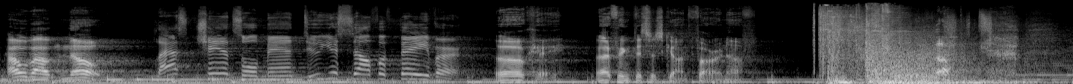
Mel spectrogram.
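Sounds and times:
speech: 0.1s - 7.8s, 9.4s - 10.4s
loud gunshot: 8.2s - 9.9s.

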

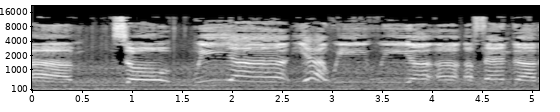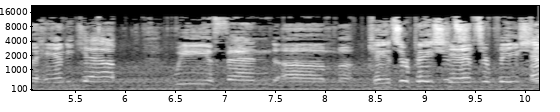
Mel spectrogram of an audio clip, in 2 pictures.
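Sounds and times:
steady low rumble: 0.0s - 10.1s
speech: 0.4s - 10.1s
voice imitating cars whooshing past on a closed highway: 9.8s - 10.1s.

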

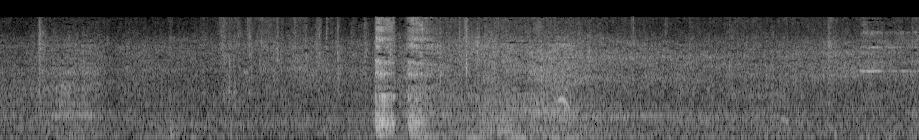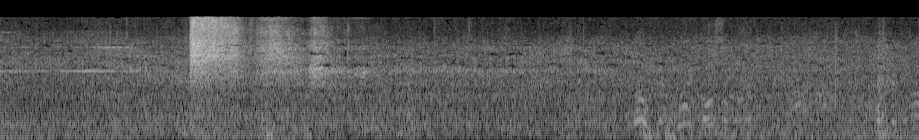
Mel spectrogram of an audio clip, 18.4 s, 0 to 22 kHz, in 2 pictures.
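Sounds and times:
heavy tow truck rumbling: 0.0s - 18.3s
tow truck air brakes hissing: 8.5s - 12.9s.

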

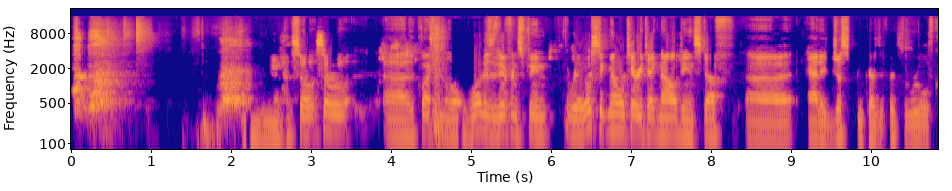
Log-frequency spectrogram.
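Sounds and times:
dog barking: 0.0s - 0.8s, 1.8s - 2.3s
speech: 1.8s - 10.8s.

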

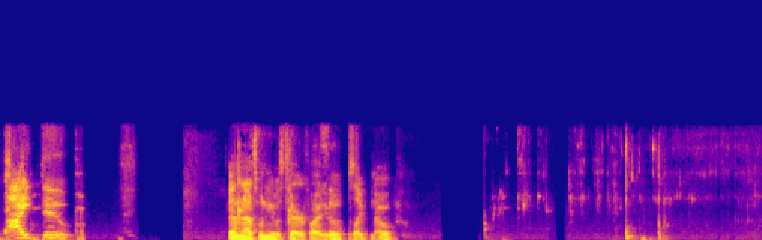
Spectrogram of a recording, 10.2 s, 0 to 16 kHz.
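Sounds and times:
speech: 0.2s - 1.8s, 3.1s - 5.4s
soda pouring into a cup: 6.9s - 10.1s.

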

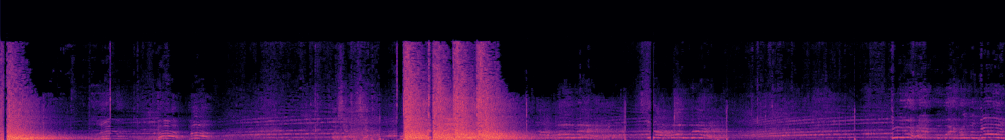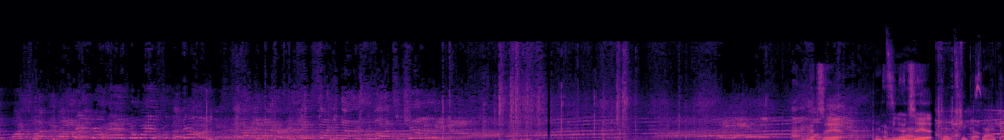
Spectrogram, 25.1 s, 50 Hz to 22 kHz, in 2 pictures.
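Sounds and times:
gunshots in bodycam footage: 0.0s - 1.4s, 4.4s - 7.0s
wailing siren-like tone: 0.8s - 5.0s, 6.8s - 25.1s
people shouting: 1.1s - 25.1s
speech: 23.7s - 25.1s.

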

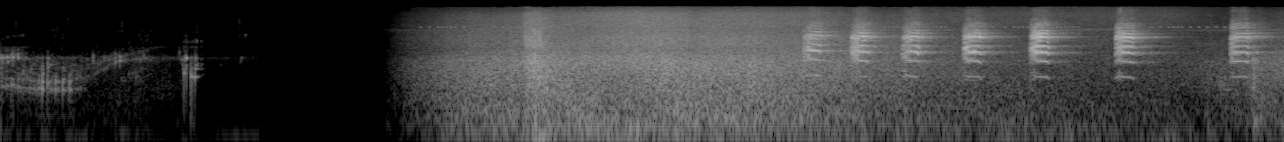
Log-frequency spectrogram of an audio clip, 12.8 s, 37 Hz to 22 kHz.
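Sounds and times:
ocean surf roaring: 4.1s - 12.8s
ocean wave crashing: 4.3s - 11.1s, 12.2s - 12.8s.

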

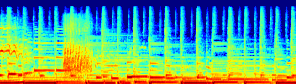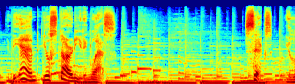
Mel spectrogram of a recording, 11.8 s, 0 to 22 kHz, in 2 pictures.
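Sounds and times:
horse neighing: 0.0s - 0.5s, 1.2s - 2.0s
rhythmic music with a regular beat: 0.0s - 11.8s
horse snorting: 1.2s - 2.0s
speech: 6.2s - 8.3s, 11.0s - 11.8s.

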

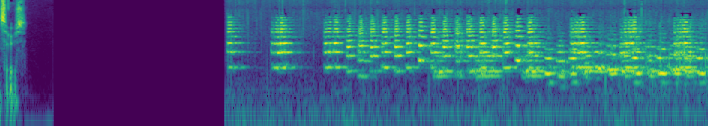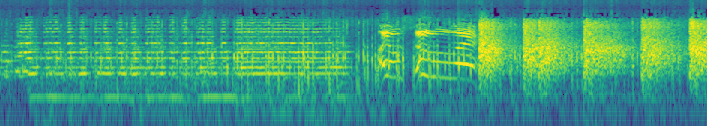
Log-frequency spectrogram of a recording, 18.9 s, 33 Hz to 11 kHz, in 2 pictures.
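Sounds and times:
speech: 0.0s - 0.4s
orchestral music: 3.0s - 14.2s
galloping horse hoofbeats: 3.0s - 18.8s.

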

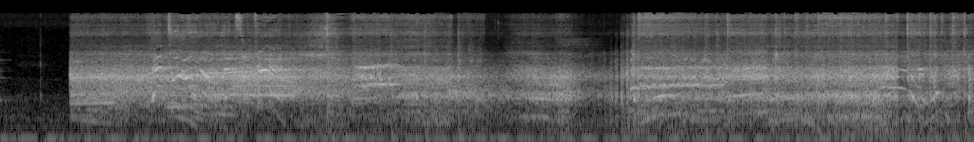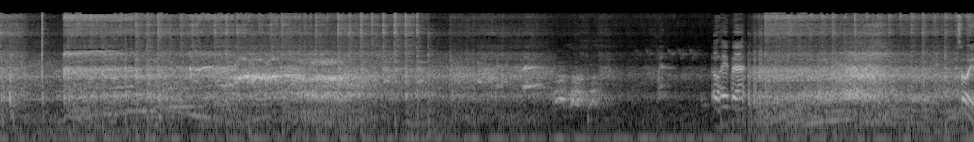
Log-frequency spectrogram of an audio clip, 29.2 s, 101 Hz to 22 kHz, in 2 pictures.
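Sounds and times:
stock cars racing in a NASCAR race: 1.1s - 22.8s
stock car tires skidding and squealing: 1.1s - 22.9s, 25.9s - 29.0s.

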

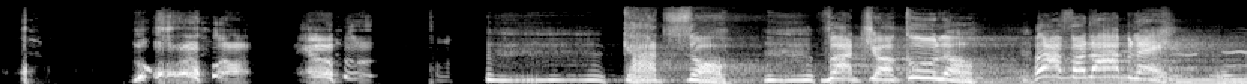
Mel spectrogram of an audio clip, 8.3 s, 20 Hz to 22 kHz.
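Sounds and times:
person choking and coughing on pasta stuck in the throat: 0.0s - 3.1s
speech: 1.5s - 2.5s, 4.4s - 8.2s.

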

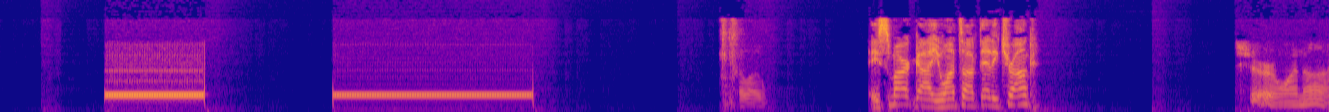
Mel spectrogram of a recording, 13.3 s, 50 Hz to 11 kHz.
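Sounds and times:
person answering phone: 1.1s - 2.1s, 3.4s - 5.4s
telephone ringback tone while phoning someone: 1.1s - 2.1s, 3.3s - 5.4s
speech: 8.7s - 10.5s, 12.9s - 13.2s.

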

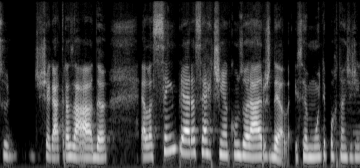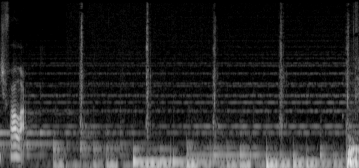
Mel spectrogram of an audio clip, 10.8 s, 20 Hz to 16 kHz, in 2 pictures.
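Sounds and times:
speech: 0.0s - 6.7s
low sustained musical drone: 5.9s - 10.7s
clock ticking: 6.5s - 10.0s.

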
